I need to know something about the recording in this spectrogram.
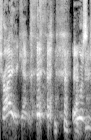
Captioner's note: laugh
